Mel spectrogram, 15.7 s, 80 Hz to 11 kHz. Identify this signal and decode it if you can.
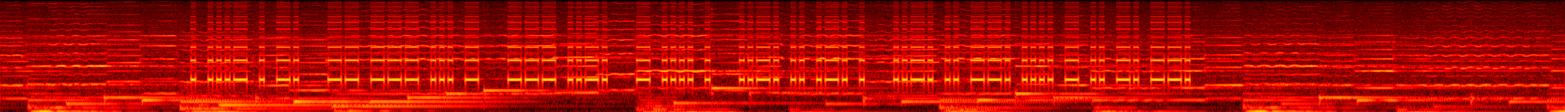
Morse code, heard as electronic beeps, machine-sent, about 28 wpm, 1010 Hz. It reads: EVEN MOST OF THE FIRE FIGHTING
